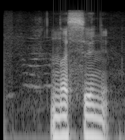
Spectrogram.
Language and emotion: Russian, neutral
